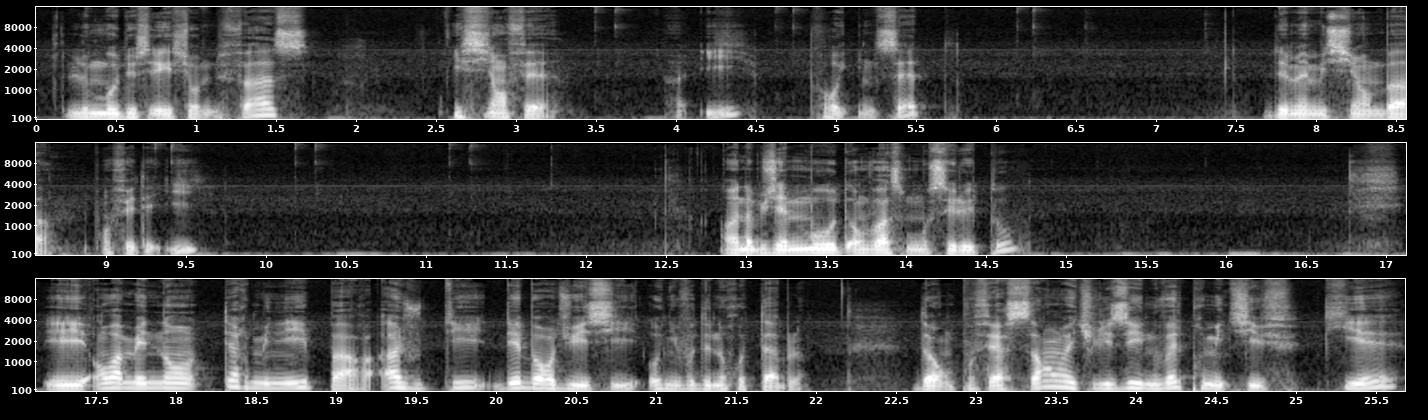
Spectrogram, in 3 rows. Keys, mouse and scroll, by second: 1.1 right click, 2.6 i, 3.8 i, 4.9 i, 6.6-7.8 middle drag, 7.8 right click, 8.7 i, 9.6 i, 11.4 Tab, 11.8-13.2 middle drag, 13.2 w, 14.8 a, 16.1 KP_1, 23.6 shift+a.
